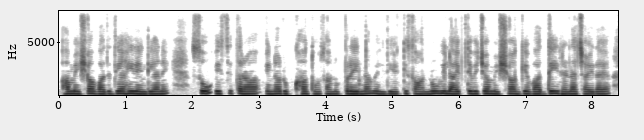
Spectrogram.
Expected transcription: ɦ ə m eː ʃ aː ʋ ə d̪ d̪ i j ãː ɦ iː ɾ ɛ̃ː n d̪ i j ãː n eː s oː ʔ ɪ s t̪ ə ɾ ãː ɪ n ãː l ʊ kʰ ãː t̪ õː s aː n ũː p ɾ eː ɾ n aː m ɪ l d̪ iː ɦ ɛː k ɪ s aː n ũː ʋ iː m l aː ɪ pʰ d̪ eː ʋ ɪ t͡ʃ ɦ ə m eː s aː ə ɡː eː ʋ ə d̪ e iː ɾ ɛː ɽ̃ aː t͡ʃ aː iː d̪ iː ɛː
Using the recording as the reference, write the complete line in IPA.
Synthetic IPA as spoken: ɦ ə m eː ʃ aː ʋ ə d̪ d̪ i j ãː ɦ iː ɾ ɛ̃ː n d̪ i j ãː n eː s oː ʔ ɪ s t̪ ə ɾ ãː ɪ n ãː ɾ ʊ kʰ ãː t̪ õː s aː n ũː p ɾ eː ɾ n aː m ɪ l d̪ iː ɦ ɛː k ɪ s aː n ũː ʋ iː l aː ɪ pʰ d̪ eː ʋ ɪ t͡ʃ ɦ ə m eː ʃ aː ə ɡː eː ʋ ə d̪ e iː ɾ ɛː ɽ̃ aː t͡ʃ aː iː d̪ aː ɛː

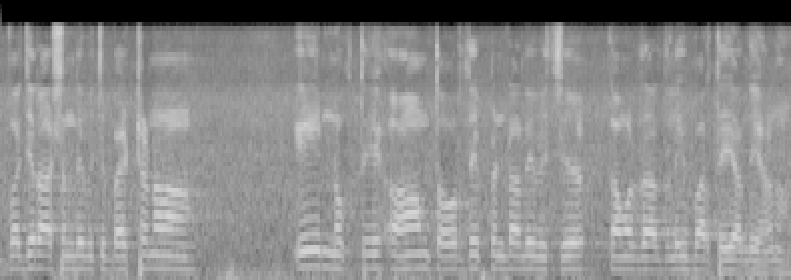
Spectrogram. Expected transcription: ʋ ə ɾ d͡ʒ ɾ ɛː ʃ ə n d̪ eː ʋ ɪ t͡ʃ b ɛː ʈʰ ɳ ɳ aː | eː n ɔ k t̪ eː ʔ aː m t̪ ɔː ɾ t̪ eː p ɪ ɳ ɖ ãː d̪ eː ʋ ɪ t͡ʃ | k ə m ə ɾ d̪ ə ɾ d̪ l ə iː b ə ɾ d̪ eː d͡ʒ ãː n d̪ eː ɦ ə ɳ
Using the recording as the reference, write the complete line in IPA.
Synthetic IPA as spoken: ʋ ə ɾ d͡ʒ ɾ aː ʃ ə n d̪ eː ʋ ɪ t͡ʃ b ɛː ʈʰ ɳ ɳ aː | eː n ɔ k t̪ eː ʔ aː m t̪ ɔː ɾ t̪ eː p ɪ ɳ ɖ ãː d̪ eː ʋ ɪ t͡ʃ | k ə m ə ɾ d̪ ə ɾ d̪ l ə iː b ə ɾ t̪ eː d͡ʒ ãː n d̪ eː ɦ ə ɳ

